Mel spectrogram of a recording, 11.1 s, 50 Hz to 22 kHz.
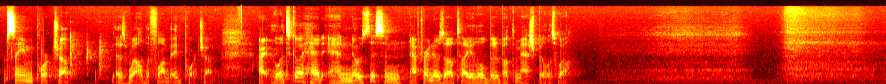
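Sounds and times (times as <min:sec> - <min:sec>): man sniffing: 0:07.8 - 0:11.0.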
